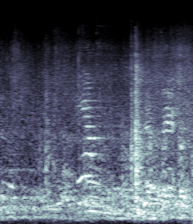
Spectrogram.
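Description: Indistinct background chatter of children and adults in a hall, with a single sharp click about one and a half seconds in.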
